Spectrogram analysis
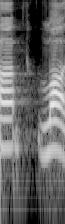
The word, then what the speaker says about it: اللہ: ہے تو ان اللہ، اللہ زبان کو ہم اپنے یعنی پیچھے کی طرف موڑیں گے، اللہ اللہ ایسے موٹا کریں گے، منہ بھر کے آواز نکالیں گے، ان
